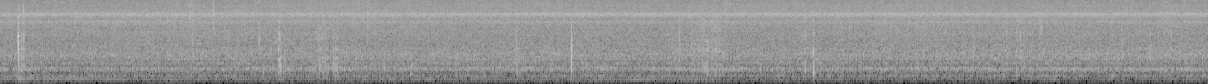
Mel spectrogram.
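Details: Honey bee swarm being removed from local baseball fields: a steady, dense buzzing hum of many bees, with a low droning band and faint clicks throughout.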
